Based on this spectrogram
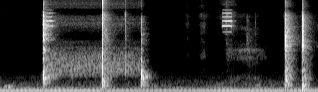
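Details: Several short, sharp snaps with quiet gaps, each a clean single crack: an mPulse permanent-jewelry welder firing proper pulses while welding a jump ring held in paint-stripped grounding pliers.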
